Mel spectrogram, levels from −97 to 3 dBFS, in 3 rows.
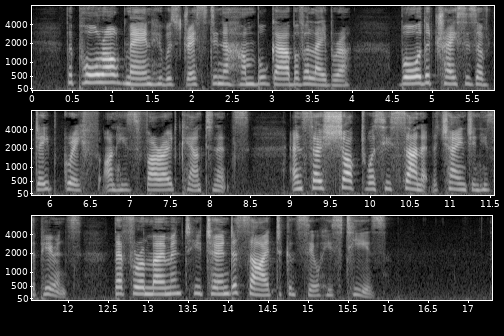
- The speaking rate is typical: Yes, average, 165 wpm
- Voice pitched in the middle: No, high, 220 Hz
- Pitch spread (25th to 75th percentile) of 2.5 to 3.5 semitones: Yes, average, 3.1 semitones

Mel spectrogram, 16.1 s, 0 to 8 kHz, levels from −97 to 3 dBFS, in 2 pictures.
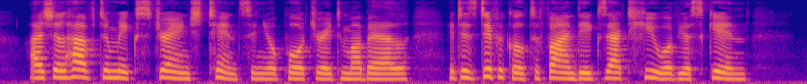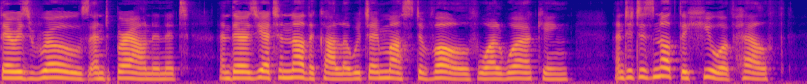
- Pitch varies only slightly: No, average, 3.0 semitones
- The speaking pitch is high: Yes, high, 210 Hz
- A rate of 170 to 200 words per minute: Yes, average, 185 wpm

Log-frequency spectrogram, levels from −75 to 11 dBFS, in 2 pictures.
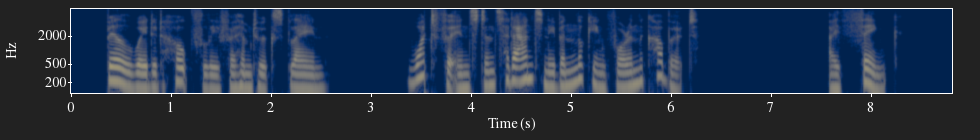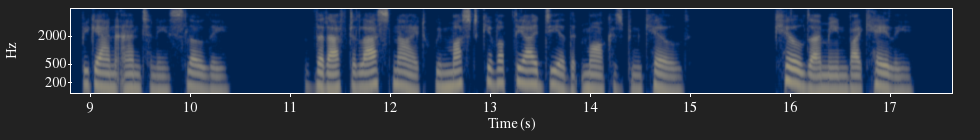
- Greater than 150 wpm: No, average, 145 wpm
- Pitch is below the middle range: No, medium, 160 Hz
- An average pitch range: Yes, average, 3.6 semitones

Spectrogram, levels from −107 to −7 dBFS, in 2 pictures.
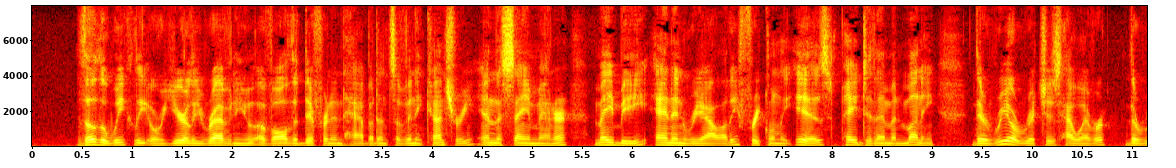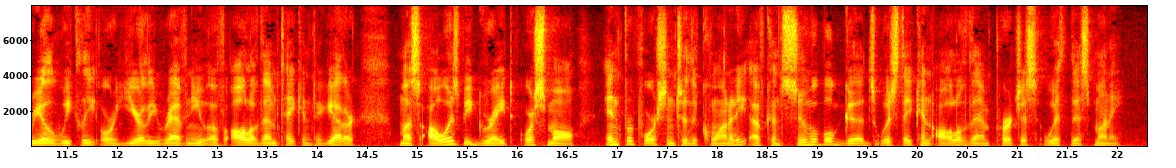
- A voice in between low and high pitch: No, low, 120 Hz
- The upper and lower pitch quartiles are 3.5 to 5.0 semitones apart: No, narrow, 2.5 semitones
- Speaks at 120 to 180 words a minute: No, average, 190 wpm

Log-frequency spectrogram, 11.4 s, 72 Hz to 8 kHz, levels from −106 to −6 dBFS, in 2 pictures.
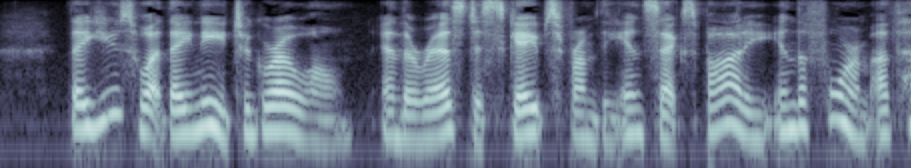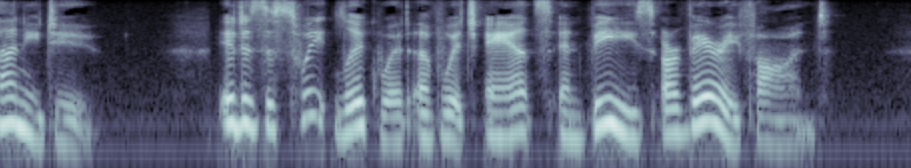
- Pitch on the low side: No, high, 190 Hz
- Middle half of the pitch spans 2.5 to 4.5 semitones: No, average, 5.1 semitones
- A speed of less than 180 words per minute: No, average, 185 wpm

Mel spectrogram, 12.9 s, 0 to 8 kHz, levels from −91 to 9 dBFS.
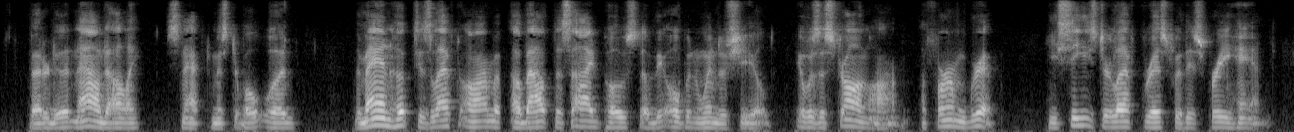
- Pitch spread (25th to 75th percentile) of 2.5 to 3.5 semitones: Yes, average, 2.8 semitones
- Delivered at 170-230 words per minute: Yes, average, 185 wpm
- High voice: No, low, 115 Hz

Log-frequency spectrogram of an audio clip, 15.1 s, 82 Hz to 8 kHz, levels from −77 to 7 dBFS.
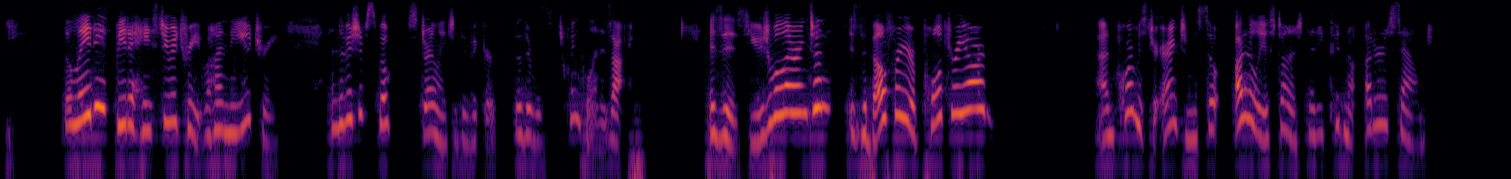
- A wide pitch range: Yes, wide, 7.4 semitones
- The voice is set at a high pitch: Yes, very high, 300 Hz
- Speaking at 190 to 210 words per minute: Yes, average, 200 wpm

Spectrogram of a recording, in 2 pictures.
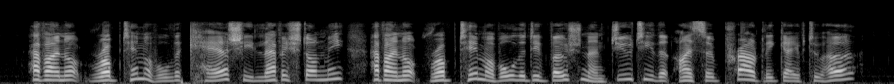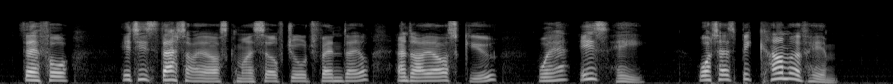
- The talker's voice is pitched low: No, medium, 185 Hz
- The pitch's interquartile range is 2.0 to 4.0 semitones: No, average, 4.8 semitones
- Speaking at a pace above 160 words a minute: Yes, average, 180 wpm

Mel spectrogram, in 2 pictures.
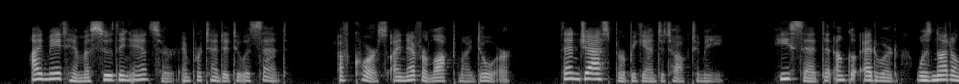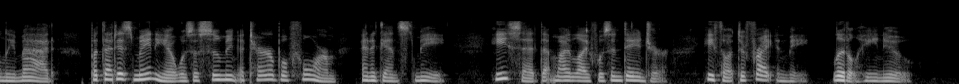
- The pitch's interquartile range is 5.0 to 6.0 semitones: Yes, wide, 5.4 semitones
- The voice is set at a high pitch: No, medium, 180 Hz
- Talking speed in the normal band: Yes, average, 190 wpm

